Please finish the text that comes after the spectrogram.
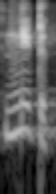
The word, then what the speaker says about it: knit: आगे है हमारा बुनना, निट, KNIT। यहाँ पर जो के है वो साइलेंट होता है, तो इसको हम लोग निट पढ़ते हैं।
